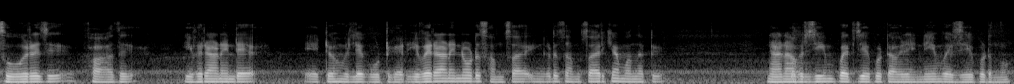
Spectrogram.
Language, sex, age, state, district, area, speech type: Malayalam, male, 18-30, Kerala, Thiruvananthapuram, urban, spontaneous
